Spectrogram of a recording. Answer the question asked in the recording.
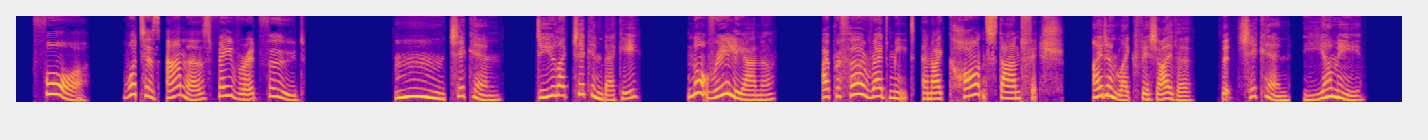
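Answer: Chicken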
